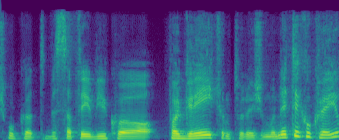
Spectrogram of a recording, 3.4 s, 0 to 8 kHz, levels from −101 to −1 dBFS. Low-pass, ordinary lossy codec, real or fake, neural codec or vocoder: 7.2 kHz; AAC, 48 kbps; fake; codec, 16 kHz, 0.5 kbps, X-Codec, HuBERT features, trained on LibriSpeech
